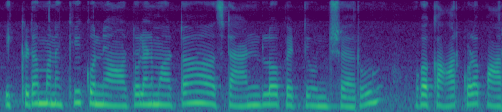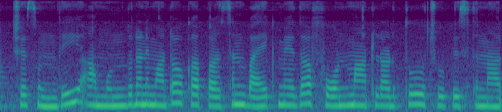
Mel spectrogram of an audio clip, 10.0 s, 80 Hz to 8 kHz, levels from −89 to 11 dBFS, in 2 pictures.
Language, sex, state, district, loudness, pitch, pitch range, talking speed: Telugu, female, Andhra Pradesh, Guntur, -29 LUFS, 215 Hz, 200-225 Hz, 150 wpm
